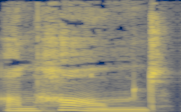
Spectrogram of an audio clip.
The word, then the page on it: unharmed: British English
